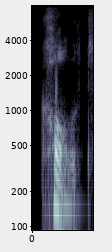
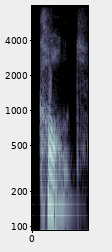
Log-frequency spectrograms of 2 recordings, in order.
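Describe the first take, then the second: First: The first k sound has a puff of air. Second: The first k sound has a puff of air.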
